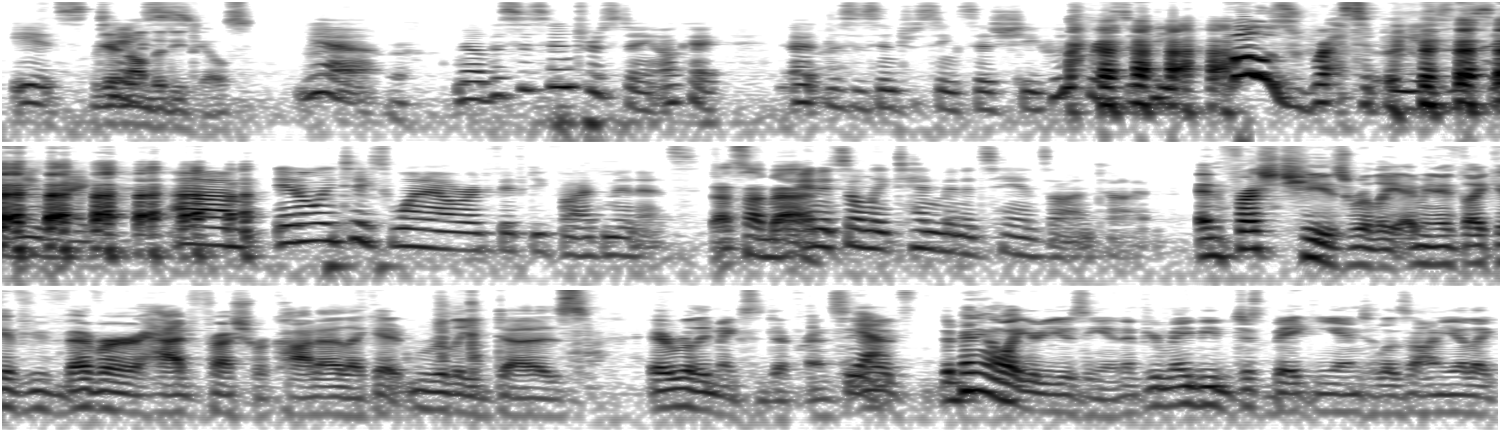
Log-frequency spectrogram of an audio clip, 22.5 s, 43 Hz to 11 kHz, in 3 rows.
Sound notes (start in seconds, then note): 6.8 laughs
